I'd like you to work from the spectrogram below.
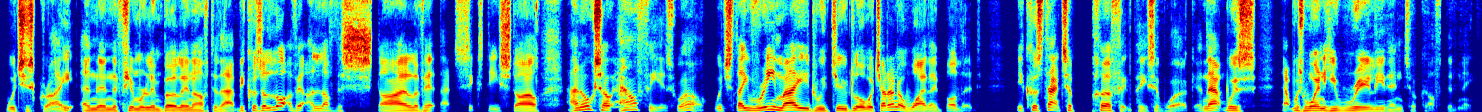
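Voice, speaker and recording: A man's voice: medium pitch, expressive, a little fast, a little mellow, dry recording, clean studio sound. A middle-aged man, co-hosting a casual podcast and telling rambling film anecdotes. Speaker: podcast co-host. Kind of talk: casual chat.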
